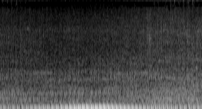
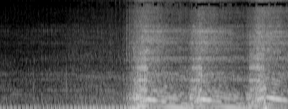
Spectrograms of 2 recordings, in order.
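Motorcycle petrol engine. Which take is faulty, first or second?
second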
